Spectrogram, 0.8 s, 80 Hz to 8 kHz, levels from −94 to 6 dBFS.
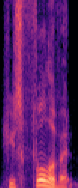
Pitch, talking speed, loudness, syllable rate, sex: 150 Hz, 305 wpm, -15 LUFS, 6.6 syllables/s, male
